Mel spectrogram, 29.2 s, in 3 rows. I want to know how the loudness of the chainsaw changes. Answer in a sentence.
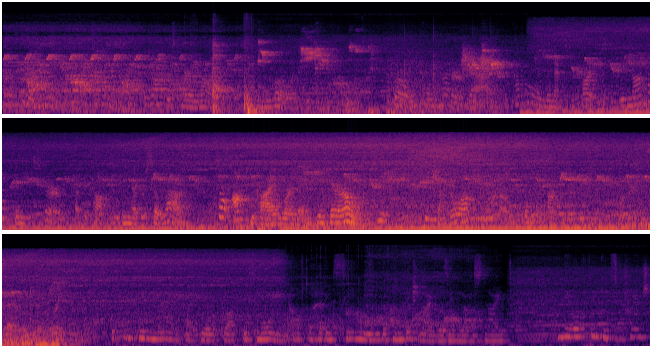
The volume of the chainsaw goes up, then down.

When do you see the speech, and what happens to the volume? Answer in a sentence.
You can hear the speech from 0.2 to 29.1 s, getting louder then quieter.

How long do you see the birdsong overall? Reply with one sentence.
The birdsong can be heard for 20 seconds in total.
